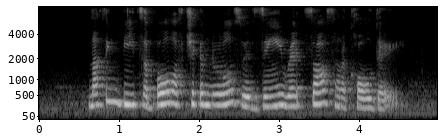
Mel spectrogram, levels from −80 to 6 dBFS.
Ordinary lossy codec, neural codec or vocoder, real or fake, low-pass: none; none; real; none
